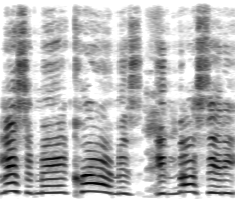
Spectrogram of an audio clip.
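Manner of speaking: exaggerated, very high-pitched, squeaky put-on voice. Joking that a tough guy with a high voice gets no respect: put-on high-pitched voice. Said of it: "you got to go see high pitched hair".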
